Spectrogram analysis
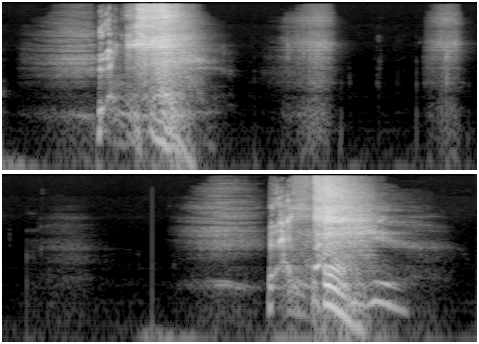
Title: Messy Wet Sneezes, Stifles, Snotty Sounds, Noseblows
